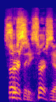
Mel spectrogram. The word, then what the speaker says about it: Cersei: Sesame Street just released a Game of Thrones video with, is it pronounced Cersei? – Cersei.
